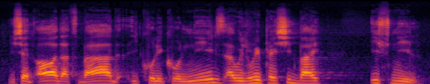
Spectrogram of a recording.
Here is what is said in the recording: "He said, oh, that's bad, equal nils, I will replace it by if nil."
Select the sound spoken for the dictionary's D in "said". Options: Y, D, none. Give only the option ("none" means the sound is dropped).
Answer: D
